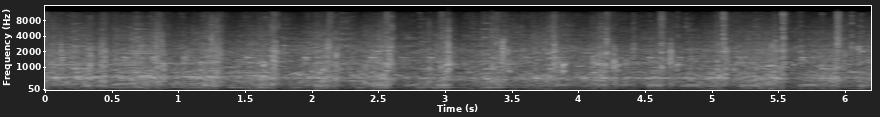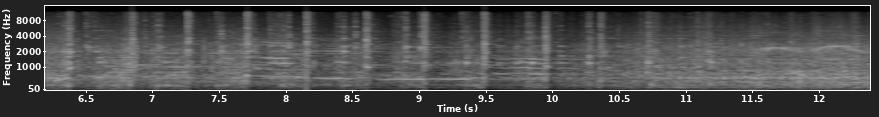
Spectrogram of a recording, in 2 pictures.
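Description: Pots and pans being banged by many people in a marching crowd: a dense, irregular clatter of sharp metal strikes, several a second, over the crowd's voices.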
